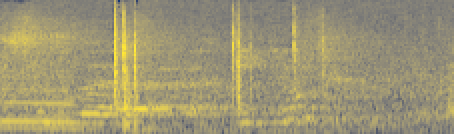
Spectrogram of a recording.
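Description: A woman's voice trailing off, then a few single sharp taps spaced about half a second apart, typical of heeled shoes stepping on a hard stone floor in a reverberant hall.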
